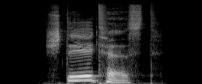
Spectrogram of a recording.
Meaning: inflection of stillen: 1. second-person singular preterite 2. second-person singular subjunctive II
- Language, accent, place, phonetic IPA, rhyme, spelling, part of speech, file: German, Germany, Berlin, [ˈʃtɪltəst], -ɪltəst, stilltest, verb, De-stilltest.ogg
